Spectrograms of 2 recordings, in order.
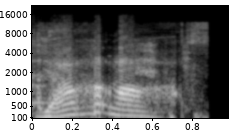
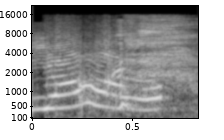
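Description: First: It is said in a plain, natural voice. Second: It is said in an exaggerated, flamboyant voice. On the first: "It's your accent"

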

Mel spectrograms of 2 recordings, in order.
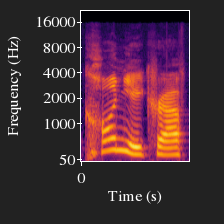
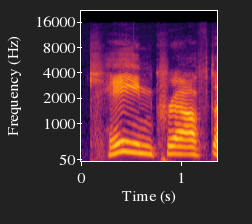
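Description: First: The first part is said like 'Kahn-yay'. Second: The first part is said like 'Cain'. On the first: The speaker calls it wrong. "I've been calling it" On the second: The speaker calls it right. "but now I realized it's"

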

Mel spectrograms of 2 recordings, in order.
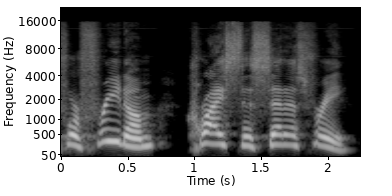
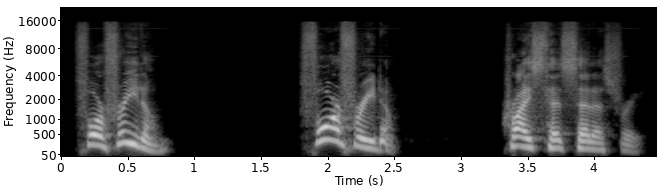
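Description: First: It is read at normal speed. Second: It is read slowly.

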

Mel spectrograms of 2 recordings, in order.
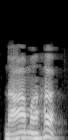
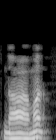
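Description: First: The word ends with an added breathy 'ha' sound. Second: The word ends plainly without an added sound. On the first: The speaker calls it wrong. "it is not Namaha" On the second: The speaker calls it right. "It is just Nama. There is no Visarga"

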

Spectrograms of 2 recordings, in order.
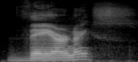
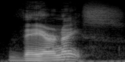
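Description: Both takes have the same delivery.

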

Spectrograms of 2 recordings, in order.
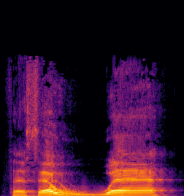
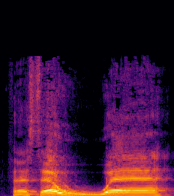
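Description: Both takes have the same delivery.

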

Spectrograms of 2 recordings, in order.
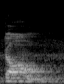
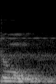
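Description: First: The vowel sounds like 'oh' in 'Tom'. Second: The vowel sounds like 'oo' in 'room'. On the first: The speaker calls it wrong. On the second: The speaker calls it right.

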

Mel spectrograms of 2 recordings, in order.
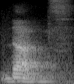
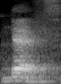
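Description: First: The vowel sounds like 'a'. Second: The vowel sounds like 'e'. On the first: "যদি আমরা আকার দিয়ে পড়ি তাহলে কি হয় দেখুন" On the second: "আমরা একার নিলাম"

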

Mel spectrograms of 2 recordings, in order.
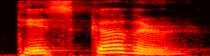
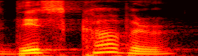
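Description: No difference in how they are said.

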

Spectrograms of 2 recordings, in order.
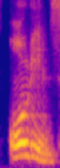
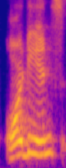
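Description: First: The first vowel sounds like an O. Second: The first vowel sounds like an A. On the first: The speaker calls it wrong. "somebody pronounced this audience. It is not O" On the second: The speaker calls it right. "It is not O, it is A"

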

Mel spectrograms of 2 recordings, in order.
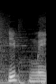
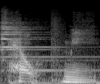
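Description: First: The word sounds like hip, with no L. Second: The word has an open vowel and an L. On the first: The speaker calls it wrong. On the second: The speaker calls it right.

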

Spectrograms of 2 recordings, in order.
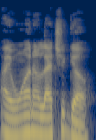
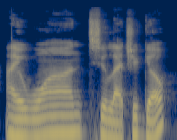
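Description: First: Want to is reduced with an r-like sound. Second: Want to is said in full, both words.

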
